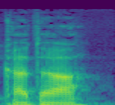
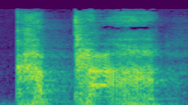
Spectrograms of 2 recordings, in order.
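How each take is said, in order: First: It is said with a plain, calm German pronunciation. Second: It is said with an exaggerated Arabic-sounding pronunciation. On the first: The speaker is not trying to sound foreign. "beruhigt euch, Katar. Also reicht zumindest" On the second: The speaker is trying to sound Arabic. "der Versuch Katar. Von Urdeutschen, ... arabisch zu klingen"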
